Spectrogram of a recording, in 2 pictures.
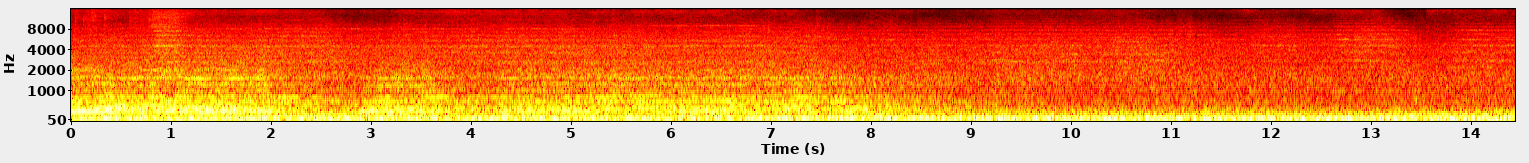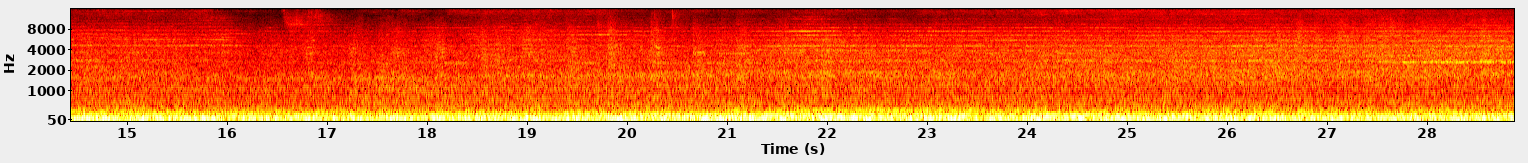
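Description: Norfolk Southern freight cars rolling past with a steady low rumble and clatter of wheels on rail. The locomotive's air horn sounds twice at the start, the second blast longer and fading out about nine seconds in.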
